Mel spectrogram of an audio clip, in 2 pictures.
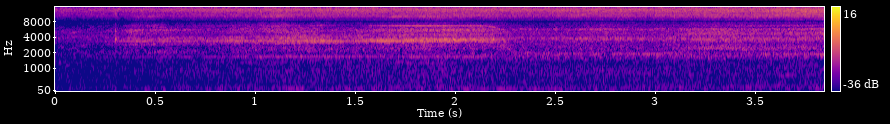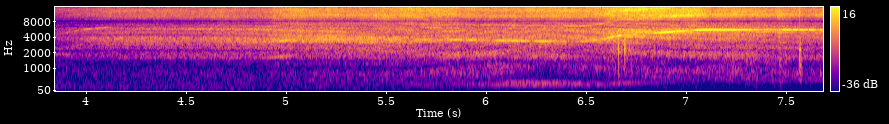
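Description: A Freewing 90mm Zeus RC jet makes a low, slow pass on its maiden flight, its ducted-fan whine and rushing hiss building gradually from distant to nearer and louder over several seconds, with no talk.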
